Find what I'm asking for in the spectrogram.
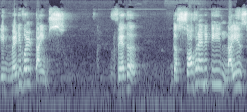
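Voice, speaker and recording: A woman speaking very slowly with lively intonation, amid noticeable background noise and audible room echo. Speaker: teacher. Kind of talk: lecture.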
